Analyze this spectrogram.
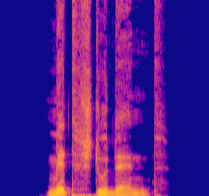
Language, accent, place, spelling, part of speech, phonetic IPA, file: German, Germany, Berlin, Mitstudent, noun, [ˈmɪtʃtuˌdɛnt], De-Mitstudent.ogg
- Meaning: fellow student (male or of unspecified gender)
